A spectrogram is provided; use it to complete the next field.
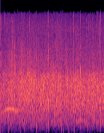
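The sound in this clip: Applause from a live audience welcoming speaker Scott Tong at an evening talk: a dense, steady wash of many hands clapping, even in loudness throughout.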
